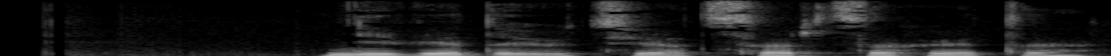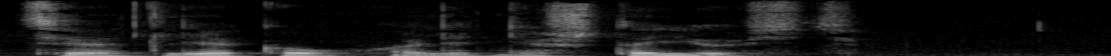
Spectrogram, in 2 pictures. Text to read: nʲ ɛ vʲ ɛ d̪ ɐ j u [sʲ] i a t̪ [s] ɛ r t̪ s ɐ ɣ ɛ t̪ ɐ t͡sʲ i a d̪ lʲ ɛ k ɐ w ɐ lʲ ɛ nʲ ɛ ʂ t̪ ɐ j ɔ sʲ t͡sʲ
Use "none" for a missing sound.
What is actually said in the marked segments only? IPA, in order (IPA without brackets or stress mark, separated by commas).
t͡sʲ, s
